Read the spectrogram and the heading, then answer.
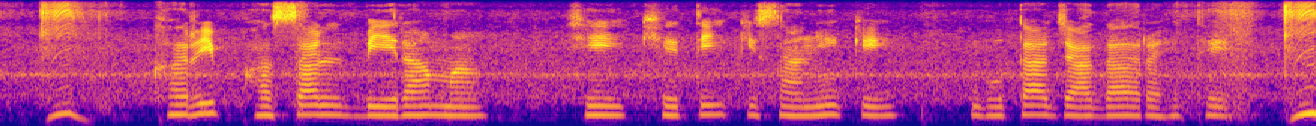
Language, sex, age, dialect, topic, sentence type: Chhattisgarhi, female, 25-30, Eastern, agriculture, statement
